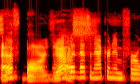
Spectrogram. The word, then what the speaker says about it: FBAR: Is that how I pronounce it? FBAR, yes.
